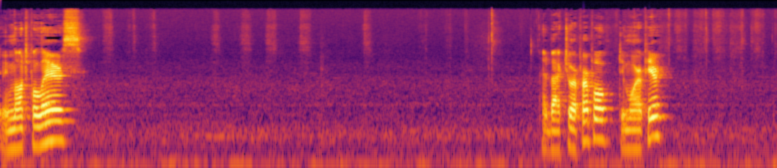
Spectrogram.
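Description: A brush strokes softly across canvas.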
